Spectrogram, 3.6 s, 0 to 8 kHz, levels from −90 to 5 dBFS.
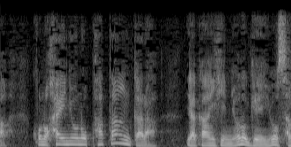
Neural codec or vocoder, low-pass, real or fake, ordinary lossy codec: none; 7.2 kHz; real; none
